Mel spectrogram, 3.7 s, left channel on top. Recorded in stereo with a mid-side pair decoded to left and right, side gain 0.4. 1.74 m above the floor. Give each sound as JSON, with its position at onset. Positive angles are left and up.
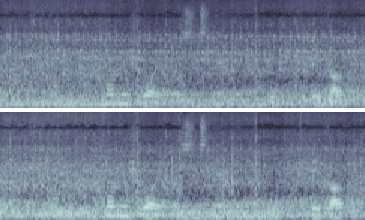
{"t": 0.8, "sound": "a man speaking", "azimuth_deg": -65, "distance_m": 0.9}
